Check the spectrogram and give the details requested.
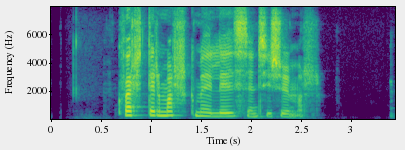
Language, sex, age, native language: Icelandic, female, 20-29, Icelandic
